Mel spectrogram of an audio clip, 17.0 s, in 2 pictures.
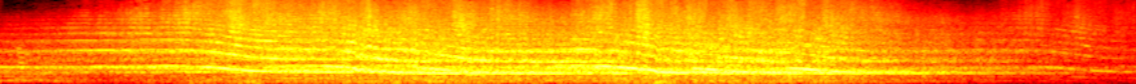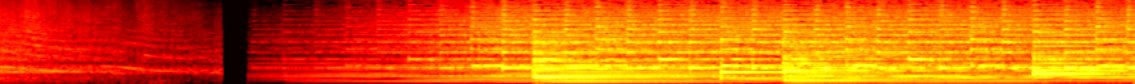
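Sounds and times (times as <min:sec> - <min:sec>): race car engine revving: 0:00.2 - 0:08.9.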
